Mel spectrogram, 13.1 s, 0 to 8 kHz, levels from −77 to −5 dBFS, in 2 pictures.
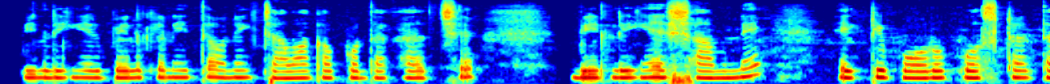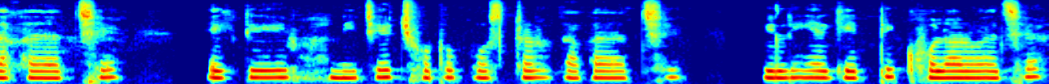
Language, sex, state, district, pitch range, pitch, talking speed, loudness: Bengali, female, West Bengal, Malda, 240-255 Hz, 245 Hz, 115 wpm, -16 LUFS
